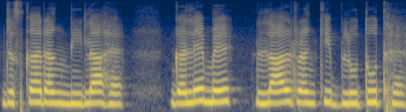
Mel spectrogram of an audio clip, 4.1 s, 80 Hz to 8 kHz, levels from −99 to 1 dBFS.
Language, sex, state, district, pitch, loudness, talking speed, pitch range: Hindi, female, Jharkhand, Ranchi, 255 Hz, -13 LUFS, 160 wpm, 245-275 Hz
